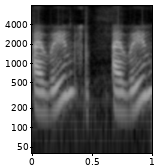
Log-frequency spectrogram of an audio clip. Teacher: the second syllable is stressed in eileen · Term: low plus high star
